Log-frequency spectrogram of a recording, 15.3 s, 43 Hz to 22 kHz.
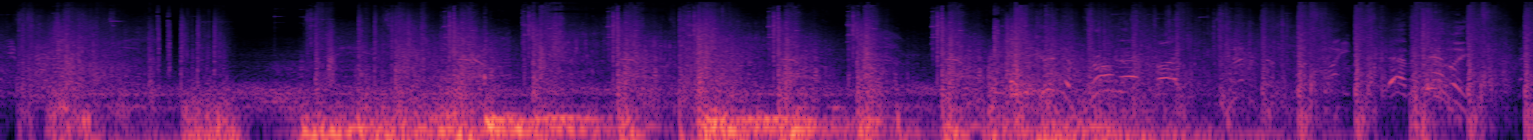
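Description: Rapid gunfire in Red Dead Redemption 2, dense volleys of loud close shots and deeper booms that keep going for about fifteen seconds, with a brief spoken exclamation over them.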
